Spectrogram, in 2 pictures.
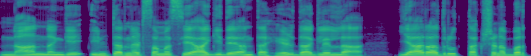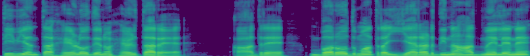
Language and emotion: Kannada, disgusted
